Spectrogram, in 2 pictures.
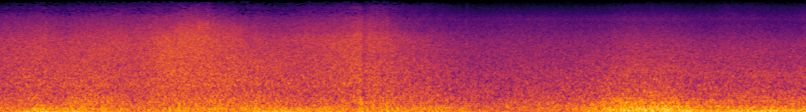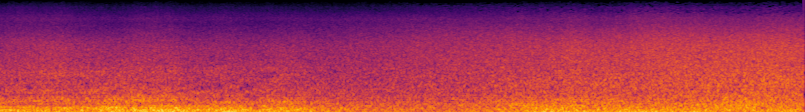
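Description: Sea waves surging into a rock sea cave: a loud, continuous rushing wash that swells and ebbs several times, the biggest surge about six seconds in.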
